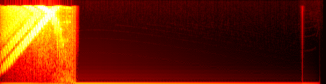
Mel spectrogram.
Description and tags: A warp or teleport.
adventure, effect, fairy, fantasy, game, game-sound, magic, magical, magician, rpg, sparkly, spell, teleport, video-game, wand, warlock, warp, witch, wizard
